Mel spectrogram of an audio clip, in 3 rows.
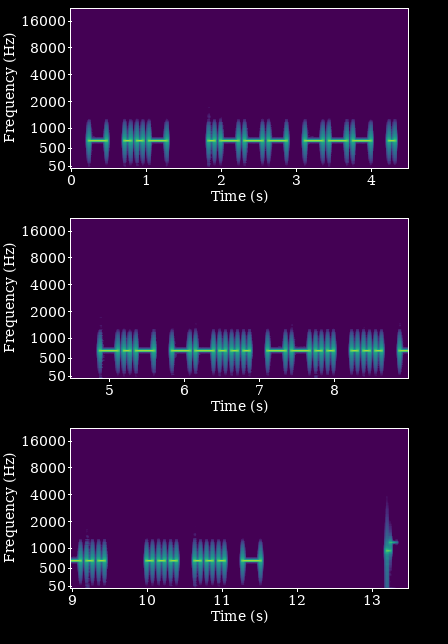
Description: Morse code, heard as a keyed tone, about 15 wpm, 700 Hz. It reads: TU JOE K7ZSD SST
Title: K1USN SST QSO Practice - 15wpm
